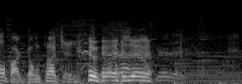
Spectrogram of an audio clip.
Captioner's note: both chuckle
